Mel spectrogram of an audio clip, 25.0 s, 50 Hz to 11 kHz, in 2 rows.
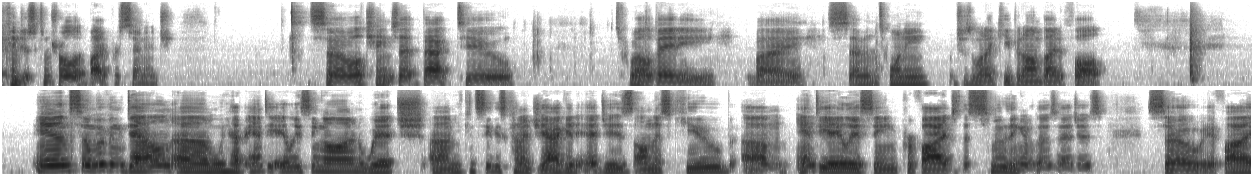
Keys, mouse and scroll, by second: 0.2-2.0 drag, 2.8-4.6 drag, 13.1-15.0 drag, 15.5-17.2 drag.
